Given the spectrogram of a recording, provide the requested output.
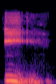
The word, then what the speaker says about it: y: an addition of minutes y is pronounced e in spanish son la nuebe finally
